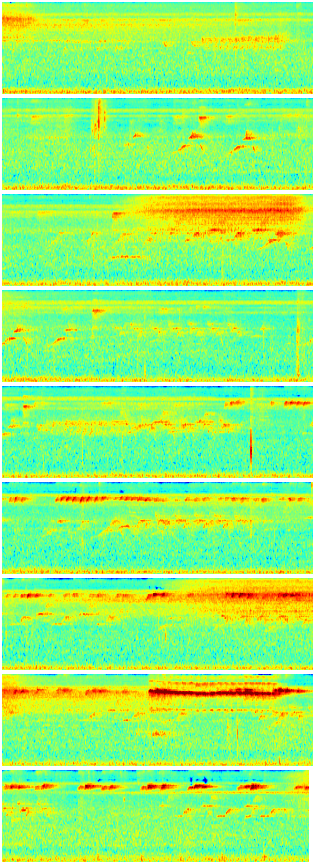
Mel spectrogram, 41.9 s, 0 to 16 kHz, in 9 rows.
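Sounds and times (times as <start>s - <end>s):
steady low rumble: 0.0s - 15.7s
small birds chirping: 0.0s - 17.4s, 22.9s - 41.9s.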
